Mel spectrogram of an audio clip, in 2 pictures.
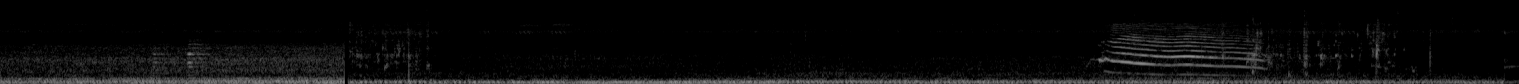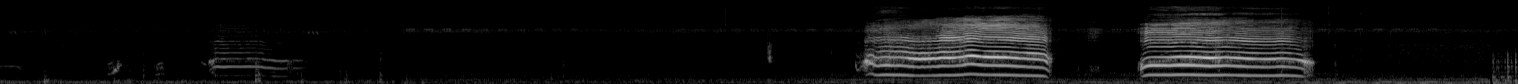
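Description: A baby crying: a falling wail partway through, a brief cry a few seconds later, then two long, loud wavering wails near the end. Insects chirr steadily underneath.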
